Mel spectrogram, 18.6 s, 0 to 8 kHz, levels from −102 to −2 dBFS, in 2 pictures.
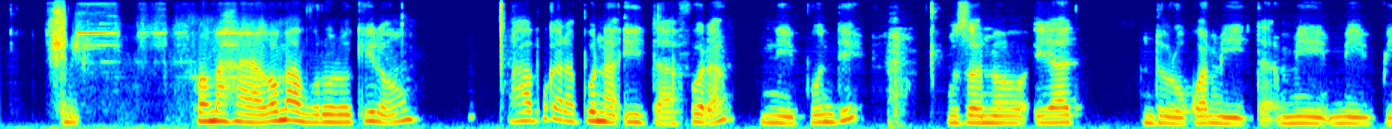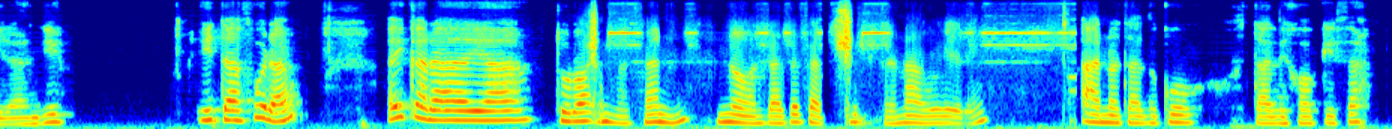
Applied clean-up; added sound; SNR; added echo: neural diffusion model UNIVERSE++.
